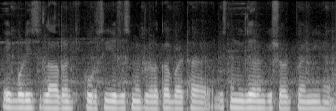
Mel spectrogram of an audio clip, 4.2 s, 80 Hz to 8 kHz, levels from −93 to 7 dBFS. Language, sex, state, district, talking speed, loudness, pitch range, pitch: Hindi, male, Chhattisgarh, Raipur, 285 wpm, -15 LUFS, 130-140 Hz, 135 Hz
